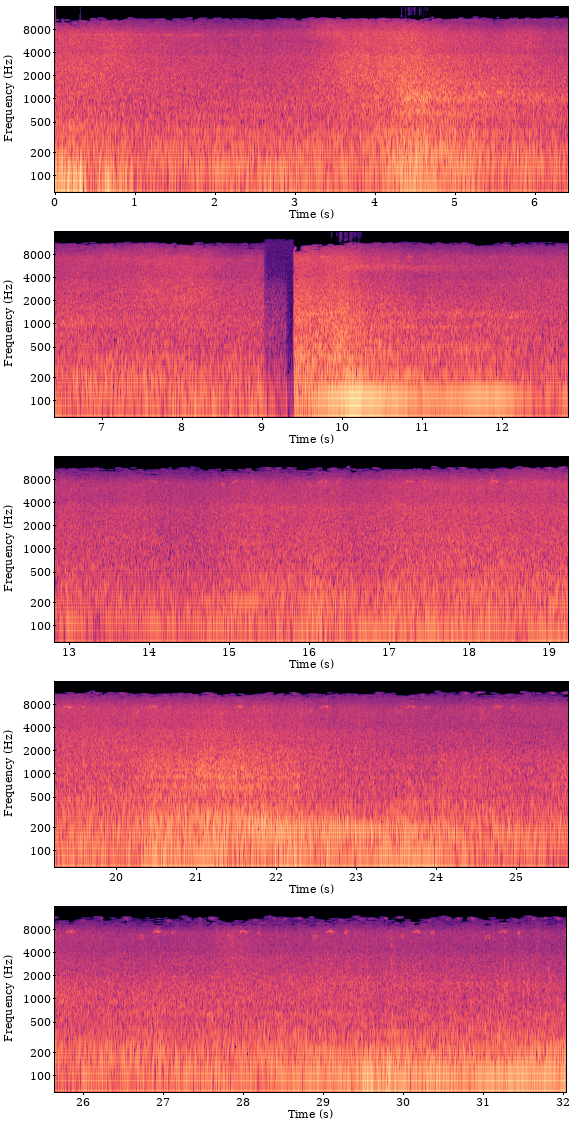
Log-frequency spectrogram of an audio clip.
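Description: Road traffic on a wet street: cars and buses passing with engine drone and tyre hiss, swelling as vehicles go by about four seconds in and again around twenty-one seconds. The sound breaks off briefly about nine seconds in, then a deeper engine hum comes in.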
